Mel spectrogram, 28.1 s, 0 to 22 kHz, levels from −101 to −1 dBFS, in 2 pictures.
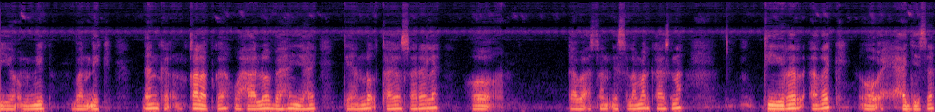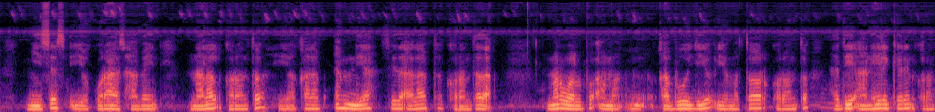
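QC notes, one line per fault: Throughout: generation loss. The speech sounds swirly, hollow and smeared, with blurred consonant attacks, more damage than a single 48 kbit/s Opus-like encode would leave. The likely cause is roughly five encodes, each on a shifted frame grid, stacking noise below a 20.2 kHz ceiling.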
